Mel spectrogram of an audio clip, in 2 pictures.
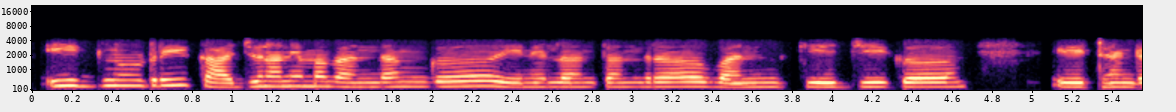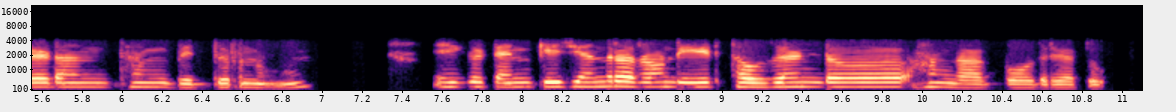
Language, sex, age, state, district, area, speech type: Kannada, female, 18-30, Karnataka, Gulbarga, urban, conversation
